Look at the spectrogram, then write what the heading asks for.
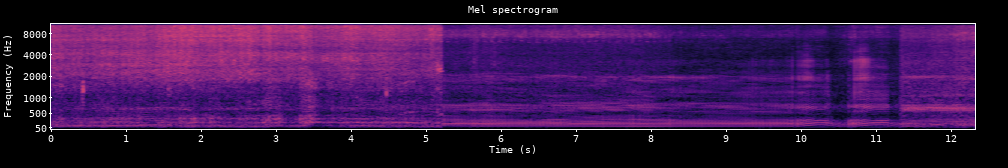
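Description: Classic cars' engines running as they roll slowly past one after another. About ten seconds in, one engine is revved twice, its pitch rising and falling each time.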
